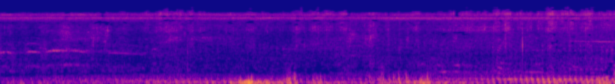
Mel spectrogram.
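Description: A rooster crowing faintly in the distance during the first second or so, over a low, uneven rumbling noise that swells briefly about halfway through.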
